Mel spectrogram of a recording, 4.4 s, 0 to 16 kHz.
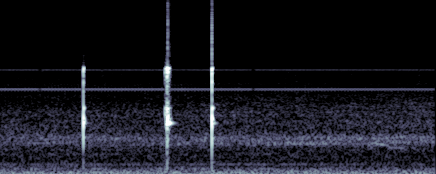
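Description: Three sharp clicks of the NVP10 night vision device's push buttons, picked up by its own microphone, the middle one loudest and the last following it about half a second later: night vision mode with its IR light being switched on. Under them runs a steady faint hiss with a thin electronic whine.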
